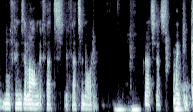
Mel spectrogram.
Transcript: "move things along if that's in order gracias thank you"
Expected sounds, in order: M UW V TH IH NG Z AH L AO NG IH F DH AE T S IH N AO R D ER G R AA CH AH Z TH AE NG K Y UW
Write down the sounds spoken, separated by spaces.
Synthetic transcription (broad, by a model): M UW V TH IH NG Z AH L AO NG IH F DH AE T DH IH N AO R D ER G R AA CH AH S TH AE NG K Y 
